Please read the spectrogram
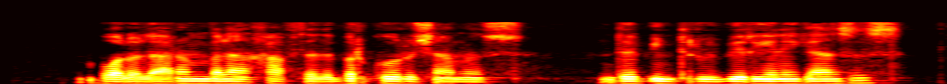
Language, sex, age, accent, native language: Uzbek, male, 19-29, Toshkent shahri, Uzbek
